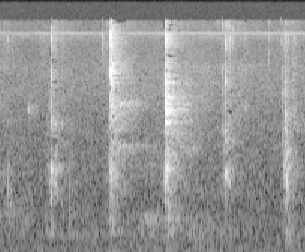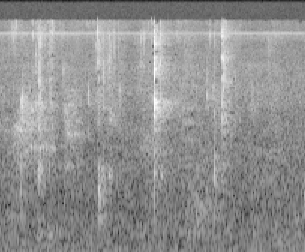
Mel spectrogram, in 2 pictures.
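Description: Close-miked chewing of a mouthful of rice and fish, with wet mouth clicks and lip smacks. About ten sharp clicks come at uneven intervals, the loudest two in the first two seconds.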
